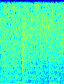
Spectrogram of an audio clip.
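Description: Butter heating in a hot pan for kimchi, crackling and sizzling close by in short uneven bursts, with no talking.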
